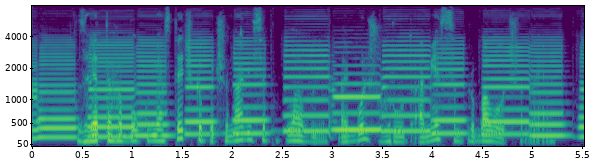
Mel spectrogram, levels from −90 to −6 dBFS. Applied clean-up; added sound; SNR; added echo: none; Wind instrument, woodwind instrument; -4 dB; none.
